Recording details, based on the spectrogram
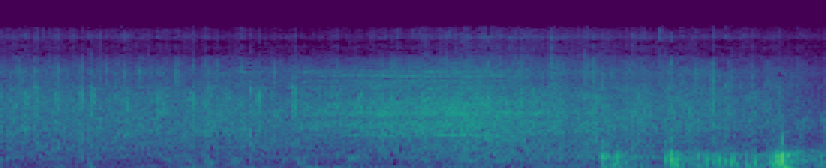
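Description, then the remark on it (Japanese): An audience claps steadily, a dense wash of many hands that holds at an even level, thinning toward the end as a few low thumps and bumps break through. The applause greets an author and radio host as she is introduced to give a lecture. “温かいご声援ありがとうございます。”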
